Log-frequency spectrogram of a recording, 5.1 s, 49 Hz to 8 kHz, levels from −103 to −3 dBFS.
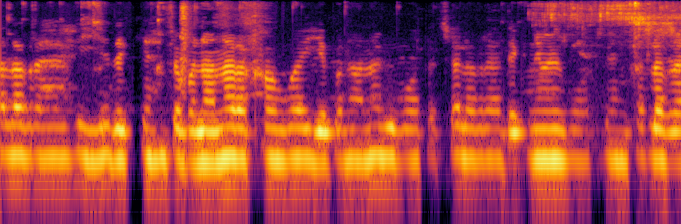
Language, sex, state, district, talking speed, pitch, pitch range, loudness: Hindi, female, Bihar, Araria, 340 wpm, 215 Hz, 210-220 Hz, -18 LUFS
